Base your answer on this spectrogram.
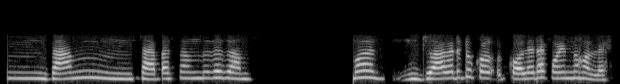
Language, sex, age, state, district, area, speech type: Assamese, female, 18-30, Assam, Sivasagar, urban, conversation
